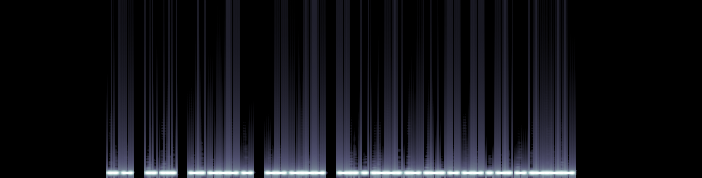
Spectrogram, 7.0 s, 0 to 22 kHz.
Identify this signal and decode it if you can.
Morse code, heard as a keyed tone, about 50 wpm, 700 Hz. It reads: IT IS NOT MY DEPARTMENT.
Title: Sentences from Top 1000 Words - Review Part 5 - 50wpm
